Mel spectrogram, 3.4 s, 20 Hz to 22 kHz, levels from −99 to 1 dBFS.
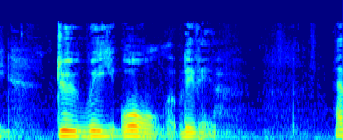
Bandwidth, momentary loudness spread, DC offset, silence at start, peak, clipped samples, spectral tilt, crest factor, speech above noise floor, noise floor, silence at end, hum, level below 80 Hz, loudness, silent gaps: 11.5 kHz; 20 LU; under 0.1%; 0 s; -16 dBFS; under 0.1%; -7.5 dB/octave; 18 dB; 35 dB; -67 dBFS; 0 s; none; -60 dBFS; -33 LUFS; none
